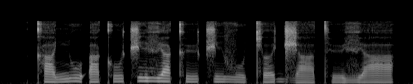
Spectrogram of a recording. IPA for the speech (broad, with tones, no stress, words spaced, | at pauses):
kʰa˨ɲu˦˨ ʔa˨kʰu˧t͡ʃi˦ vʲa˦kʰy˧t͡ʃi˧vu˨ cʰə˨˦ d͡ʒa˨ tʰy˨ vʲa˧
